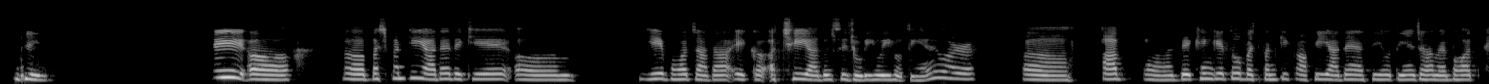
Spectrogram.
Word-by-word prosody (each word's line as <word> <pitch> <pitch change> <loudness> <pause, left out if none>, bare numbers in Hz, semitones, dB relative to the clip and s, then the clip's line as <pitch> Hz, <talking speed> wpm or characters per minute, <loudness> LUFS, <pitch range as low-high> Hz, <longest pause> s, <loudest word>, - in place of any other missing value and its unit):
जी। 225 -5 +3 1.7
जी, 325 -3 +10
अ 235 0 +1 0.9
अ, - - -3 0.2
बचपन 275 +2 -1
की 295 -1 0
यादें 250 +1 +1
देखिए 245 0 -1
अ, 210 -2 -2 0.7
ये 255 +2 +2
बहुत 235 -1 -1
ज़्यादा 215 -1 -1
एक 230 -1 -2
अच्छी 230 +4 -1
यादों 220 -1 +2
से 225 +2 -4
जुड़ी 210 0 +1
हुई 215 -1 +5
होती 185 -2 -4
हैं 235 +10 -5
और 275 -4 -2
अ 215 -4 -4 0.4
आप 245 0 +2 0.2
अ, - - -4 0.3
देखेंगे 255 +2 +1
तो 265 +2 -2
बचपन 230 -1 -3
की 245 +2 -8
काफ़ी 235 0 -5
यादें 220 0 -1
ऐसी 225 +1 -3
होती 220 -1 -1
हैं 220 - 0
जो 225 0 -1
हमें 210 -1 0
बहुत 220 0 -3
230 Hz, 145 wpm, -24 LUFS, 215-245 Hz, 1.7 s, जी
